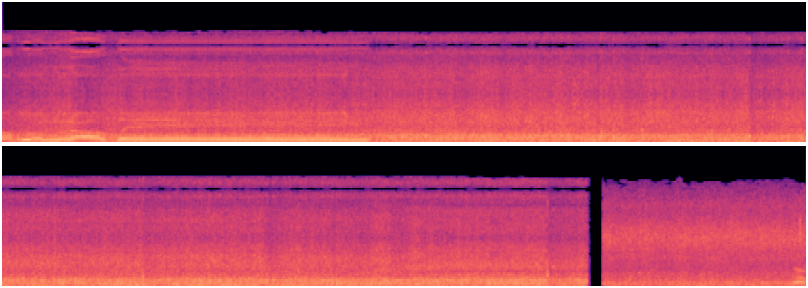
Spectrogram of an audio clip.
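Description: Small waterfall splashing into a rocky stream pool, a steady rush of water. It opens under the end of a man's Quran recitation, a long held final note that stops about four seconds in. A cut brings a brief dropout about two seconds before the end, followed by the rush of another cascade.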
